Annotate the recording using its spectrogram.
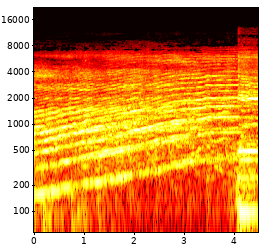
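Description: A siren-like synth sweep rising steadily in pitch through a break in a children's dance-pop song, with the bass and beat dropped out.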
